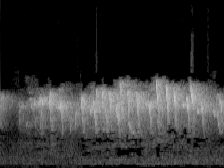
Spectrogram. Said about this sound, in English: Every evening at dusk, we're playing recordings of chimney swift songs in an attempt to lure them into the new space.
